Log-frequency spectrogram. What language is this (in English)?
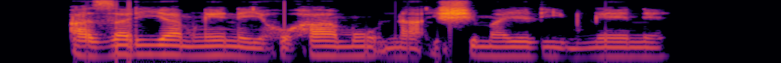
Kinyarwanda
